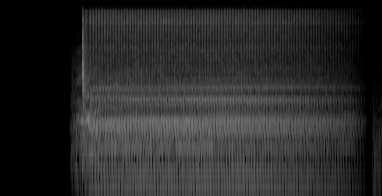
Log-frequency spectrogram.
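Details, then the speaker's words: Switch click, then steady motor hum and hiss as a suction machine starts, runs and stops, being turned on for emergency suctioning of a child's plugged tracheostomy tube; training demonstration. "turn on the suction machine"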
